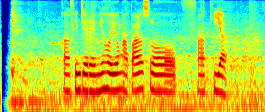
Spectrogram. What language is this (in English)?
Sundanese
